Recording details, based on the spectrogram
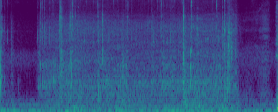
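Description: Regular mechanical clicks from the failed liquid-smoke bellows unit of an Atlantic starter-set model train, a steady rhythmic ticking over a faint motor hum that stops near the end.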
